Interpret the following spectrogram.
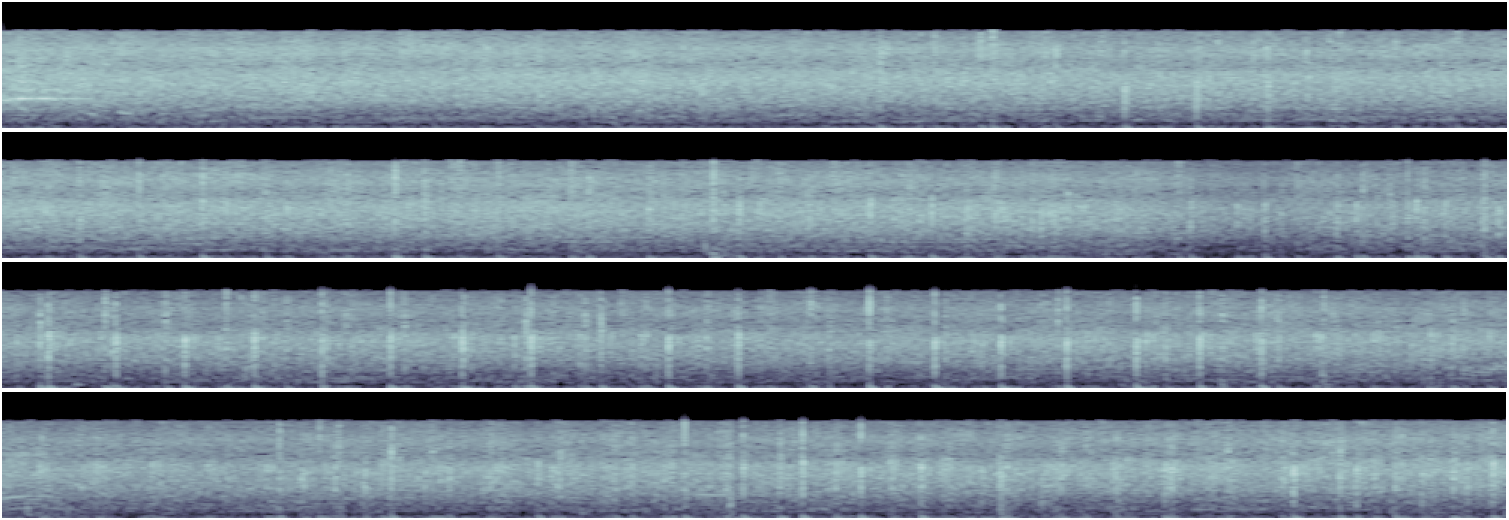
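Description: Large audience applauding in a concert hall: a dense, steady wash of clapping that about halfway through turns into rhythmic clapping in unison, about two claps a second.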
